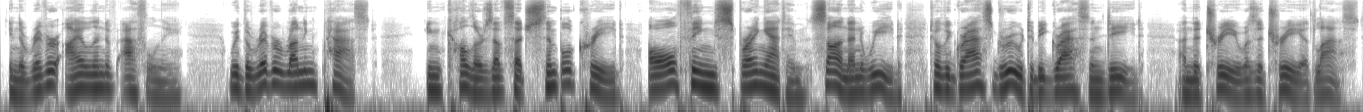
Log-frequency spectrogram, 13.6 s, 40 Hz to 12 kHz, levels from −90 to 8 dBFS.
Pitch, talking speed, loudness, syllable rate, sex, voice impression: 120 Hz, 180 wpm, -19 LUFS, 4.3 syllables/s, male, masculine, middle-aged, thick, tensed, powerful, slightly soft, clear, cool, intellectual, calm, mature, wild, lively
